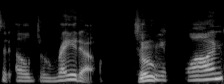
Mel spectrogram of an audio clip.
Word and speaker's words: El Dorado: it sounds strange in el dorado they actually pronounce it el dorado it took me a long time to get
